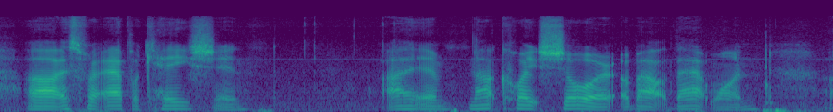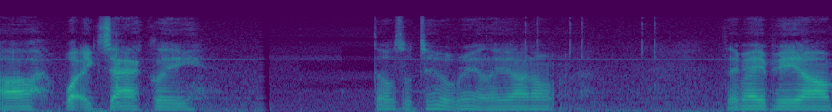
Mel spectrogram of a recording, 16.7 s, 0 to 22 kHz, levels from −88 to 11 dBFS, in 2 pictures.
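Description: From 10.93 to 12.07 s the real background gives way to steady, featureless comfort noise about 5 dB quieter, likely discontinuous transmission (Opus DTX) filling a pause.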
